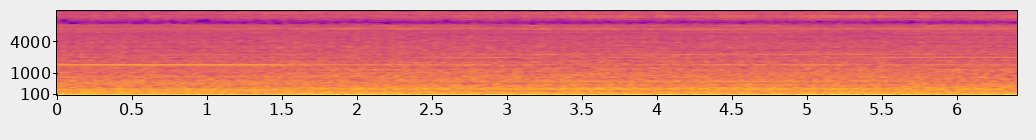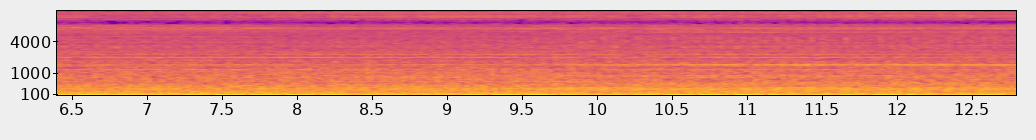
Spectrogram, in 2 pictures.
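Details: 1978 International Transtar II cabover diesel, first start after sitting 3 years during restoration: loud, deep, steady idle with an even pulse, no knocks or misses; engine sounds healthy.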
